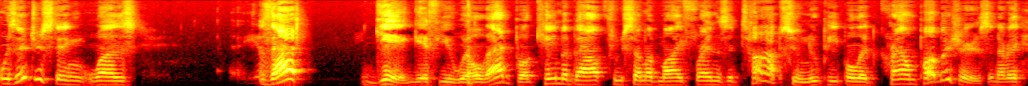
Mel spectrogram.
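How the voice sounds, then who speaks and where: A fairly high-pitched male voice at a fairly slow pace. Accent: slight New York. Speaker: science fiction film expert and author. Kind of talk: radio interview. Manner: repeats words, halting starts.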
